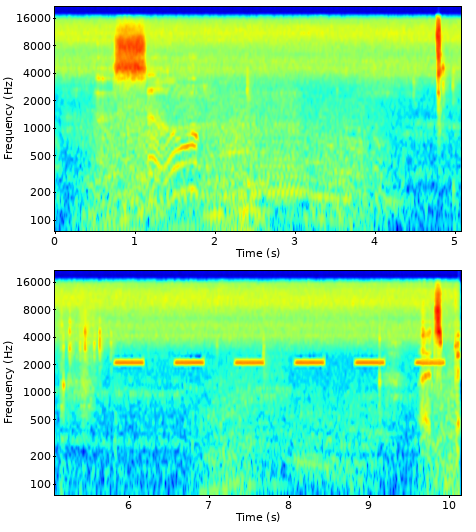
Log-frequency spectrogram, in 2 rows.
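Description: A cement truck in Euro Truck Simulator 2 sounds its reversing alarm in a snowy setting, a steady series of evenly spaced beeps in the latter half, following engine rumble and someone talking.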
